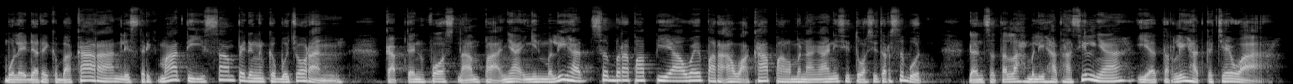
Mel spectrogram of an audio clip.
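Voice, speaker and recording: A man's voice: mid-range voice, expressive, moderate pace, a little mellow, slightly rough. Man narrating a film recap. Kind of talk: scripted storytelling narration with casual asides.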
